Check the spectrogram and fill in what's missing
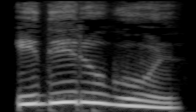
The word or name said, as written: ಇದಿರ್ಗೊಳ್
